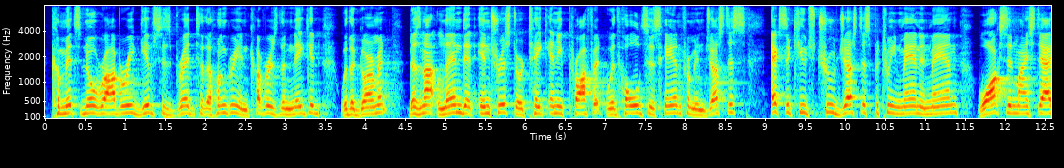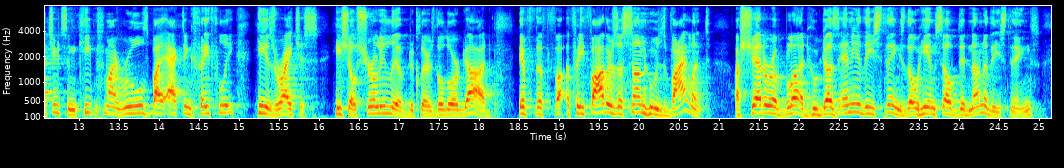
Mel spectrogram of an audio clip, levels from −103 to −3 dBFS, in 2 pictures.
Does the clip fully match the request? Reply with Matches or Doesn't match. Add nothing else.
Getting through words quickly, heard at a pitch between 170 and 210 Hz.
Matches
